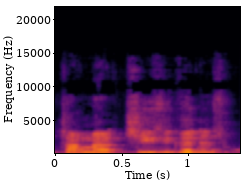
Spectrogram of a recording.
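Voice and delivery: talking through a mouthful of food; mouth full. Real, not acted. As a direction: speak with your mouth full. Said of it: "Talking with my mouth full".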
